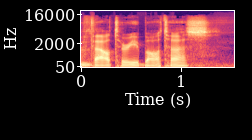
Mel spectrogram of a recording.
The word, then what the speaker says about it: Valtteri Bottas: Valtteri Bottas.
